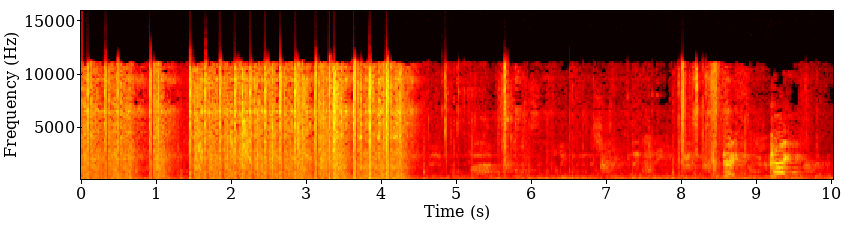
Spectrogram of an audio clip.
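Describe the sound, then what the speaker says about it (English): Rapid bursts of automatic gunfire in Battlefield Hardline crackle loudly, then give way to scattered single shots and thuds, with faint voices underneath. "Gunfire reported."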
